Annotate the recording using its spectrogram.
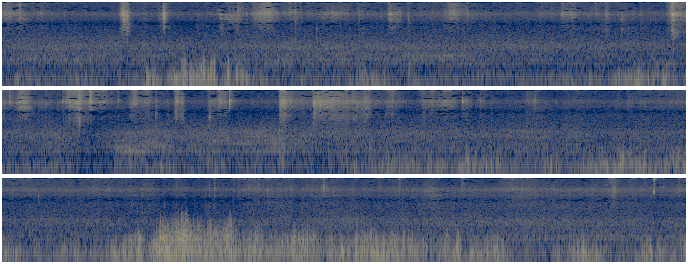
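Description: A shovel digs and scrapes into soil outdoors.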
